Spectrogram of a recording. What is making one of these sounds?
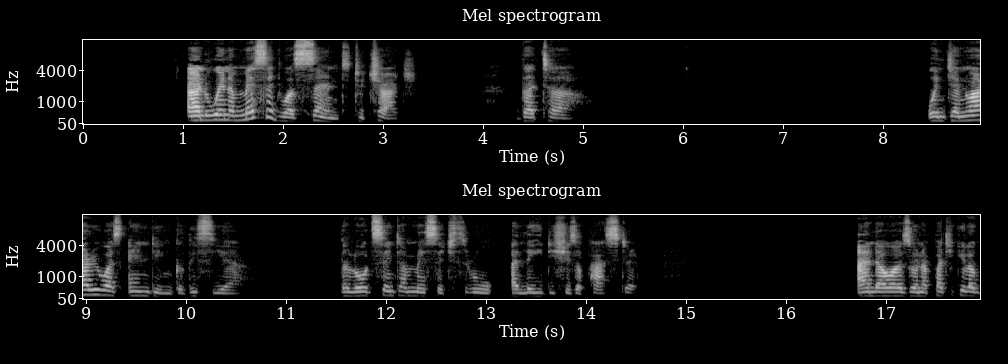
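A woman speaks close to a microphone, calmly and with pauses.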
